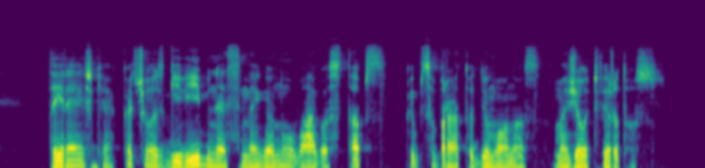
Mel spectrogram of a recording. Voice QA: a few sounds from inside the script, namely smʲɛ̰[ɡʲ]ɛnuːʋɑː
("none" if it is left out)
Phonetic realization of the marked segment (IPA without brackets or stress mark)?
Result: ɡʲ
